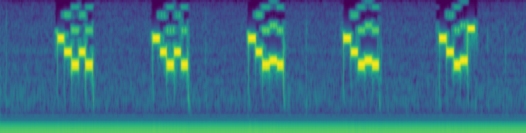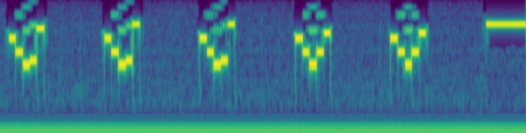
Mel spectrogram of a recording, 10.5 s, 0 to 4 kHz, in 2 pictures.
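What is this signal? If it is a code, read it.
Five-tone selective call (ZVEI), heard as quick runs of five tones, tones of about 70 ms. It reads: 85252 85252 85232 85232 85230 85230 85233 85233 85259 85259
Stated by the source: ZVEI five-tone selective call 85885 received on an SDR.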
